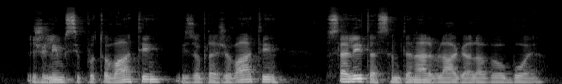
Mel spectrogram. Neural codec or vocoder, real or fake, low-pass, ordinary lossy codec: vocoder, 44.1 kHz, 128 mel bands every 256 samples, BigVGAN v2; fake; 14.4 kHz; Opus, 32 kbps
